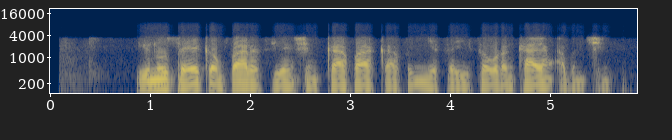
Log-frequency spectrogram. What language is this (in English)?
Hausa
